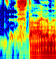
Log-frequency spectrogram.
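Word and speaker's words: Steidten: I think Alonso would benefit from working with, I think it's Steiden, is it? Tim Steiden? Is that how you say it? Yeah. – That's how you say it. How it's spelled.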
